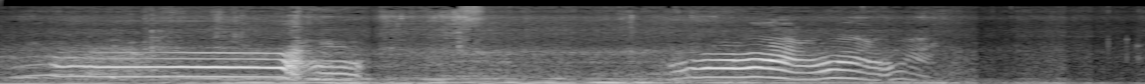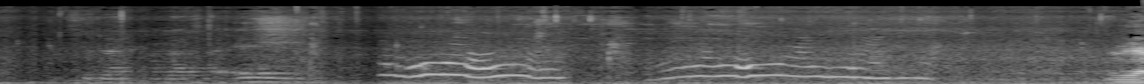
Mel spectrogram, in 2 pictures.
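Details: Angry kittens disturbed while eating a rat give long wavering, harmonic growling yowls in several drawn-out bursts that rise and fall in pitch, with people talking in Indonesian in the background.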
